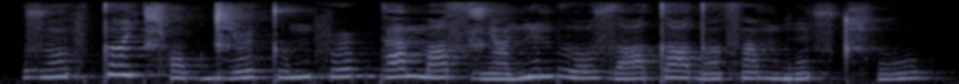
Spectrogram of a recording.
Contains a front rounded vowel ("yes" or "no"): no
